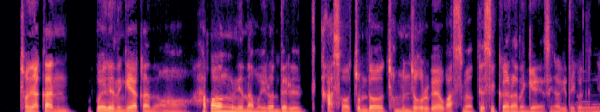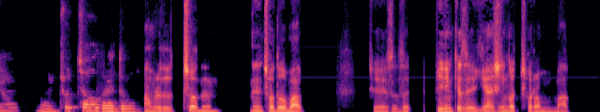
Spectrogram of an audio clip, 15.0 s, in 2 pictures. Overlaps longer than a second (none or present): none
